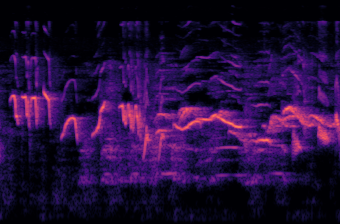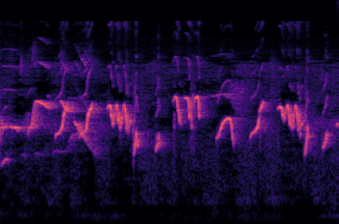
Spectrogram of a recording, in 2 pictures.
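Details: Oriental magpie-robin (kacer) song for training Indonesian competition birds: dense run of rising and falling whistled notes and trills, with a lower steady tone underneath for the first half, then quick repeated chirps.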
